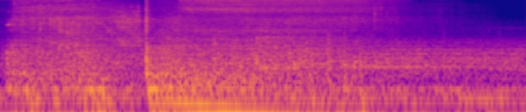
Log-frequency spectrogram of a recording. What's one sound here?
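Wooden crates smash and debris clatters across the floor.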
